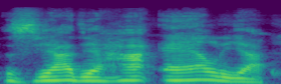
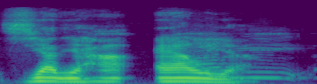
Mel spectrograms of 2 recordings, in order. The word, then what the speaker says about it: YAHVAH Eliah: And that is not a Malagasy name, but that is the name from us, and that is my name, so I pronounce it as my father pronounced it, YAHVAH Eliah.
